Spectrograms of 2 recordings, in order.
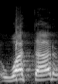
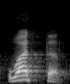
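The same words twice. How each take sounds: First: A short vowel is heard after the t. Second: The t goes straight into the r. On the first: The speaker calls it wrong. "We're given the ta zabar" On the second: The speaker calls it right. "Make sure the ta has a sukoon and you just make the sound of the ra"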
